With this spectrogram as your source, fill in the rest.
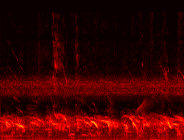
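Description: A flock of domestic ducks crowds in close for feeding, with dense overlapping high chattering quacks and calls running continuously and fairly loud, with no talking over them.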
